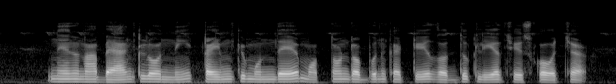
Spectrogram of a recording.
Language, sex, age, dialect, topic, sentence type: Telugu, male, 18-24, Utterandhra, banking, question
